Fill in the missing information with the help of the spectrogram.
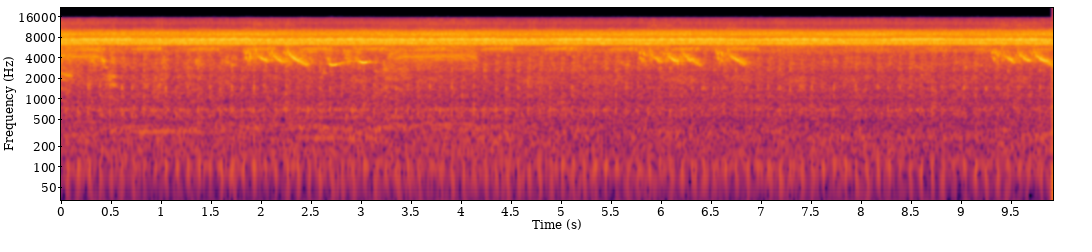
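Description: Steady high-pitched chorus of crickets in the paddy fields, with short bird chirps in quick runs of three or four notes every few seconds, over a steady hiss.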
